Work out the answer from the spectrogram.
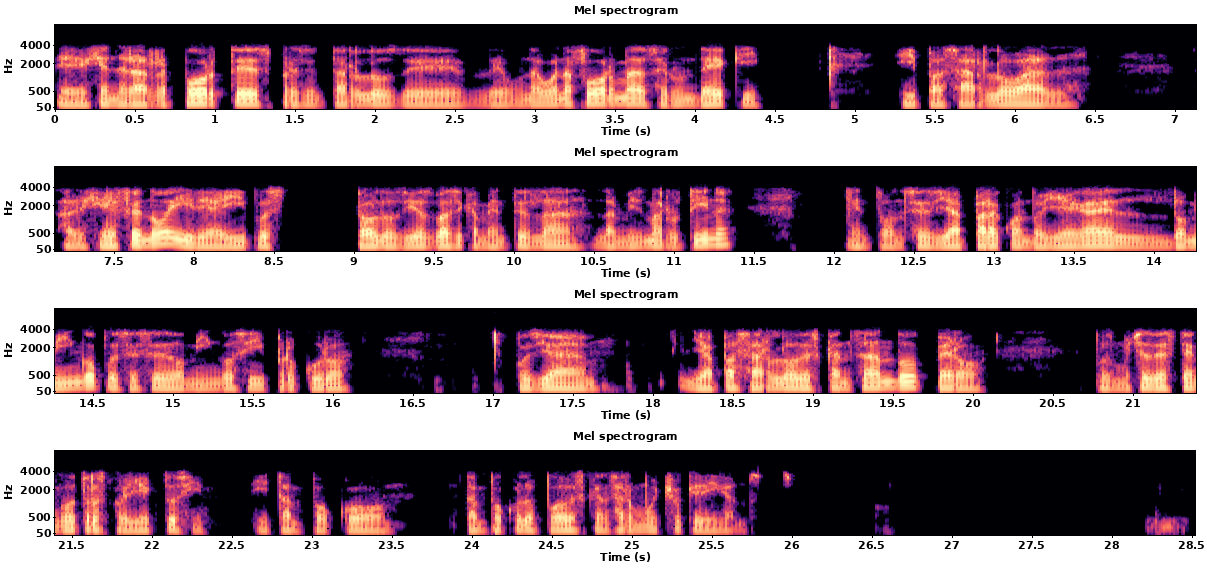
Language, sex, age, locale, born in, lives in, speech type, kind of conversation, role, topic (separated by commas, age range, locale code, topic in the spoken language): Spanish, male, 40-44, es-MX, Mexico, Mexico, conversation, advice, user, ¿Cómo puedo encontrar tiempo para tomarme vacaciones este año?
